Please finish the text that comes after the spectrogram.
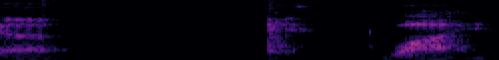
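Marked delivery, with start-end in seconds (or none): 2.4-3.1 put-on low Caribbean "bwoy" for boy, spelt "Why"; Caribbean patois. Shown as a demonstration. Teacher showing Caribbean speech, boy turned to patois "Why". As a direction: say "Why" as a Jamaican-style bwai, pitched lower. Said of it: "they'll say something like".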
